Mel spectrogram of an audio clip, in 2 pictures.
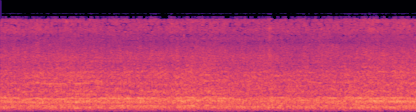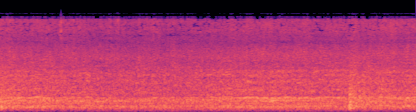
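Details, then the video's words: Honey bees buzzing in a steady, dense hum with strong low drone bands, no pauses, one soft click near the end. "Bee Sound 🐝 | Sonido de Abeja | मधुमक्खी की आवाज़"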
